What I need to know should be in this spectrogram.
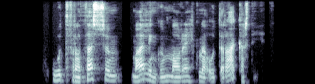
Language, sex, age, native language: Icelandic, male, 30-39, Icelandic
